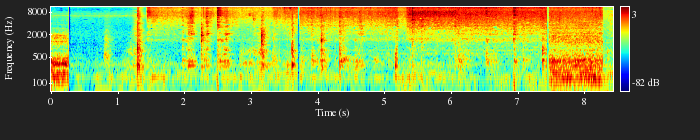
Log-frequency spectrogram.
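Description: Chopped garlic and onion sizzling in hot oil in a pan while a metal spatula stirs and scrapes them, with light clicks. The sizzle starts about a second in and becomes steady and louder in the second half.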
